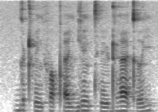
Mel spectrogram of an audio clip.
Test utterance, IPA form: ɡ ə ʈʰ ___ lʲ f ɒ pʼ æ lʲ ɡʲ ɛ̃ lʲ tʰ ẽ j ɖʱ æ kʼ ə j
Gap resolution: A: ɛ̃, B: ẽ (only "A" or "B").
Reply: B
